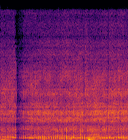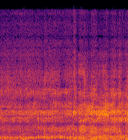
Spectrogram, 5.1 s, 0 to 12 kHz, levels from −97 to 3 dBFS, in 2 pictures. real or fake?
fake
